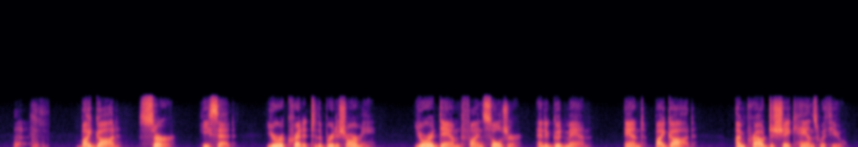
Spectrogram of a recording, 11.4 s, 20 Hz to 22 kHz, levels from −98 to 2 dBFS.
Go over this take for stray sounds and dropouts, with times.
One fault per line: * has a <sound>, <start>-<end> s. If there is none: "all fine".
* has a sneeze, 0.2-0.7 s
